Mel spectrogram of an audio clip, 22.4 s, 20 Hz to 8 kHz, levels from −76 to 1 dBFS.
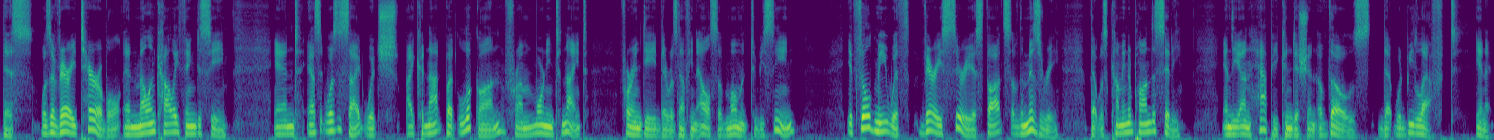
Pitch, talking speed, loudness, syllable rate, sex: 110 Hz, 175 wpm, -19 LUFS, 4.2 syllables/s, male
